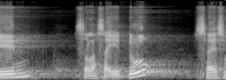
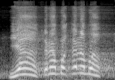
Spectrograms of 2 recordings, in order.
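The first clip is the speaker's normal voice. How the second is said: much higher, worried questioning; anxious reply; 12 semitones higher than usual. Retold or imitated. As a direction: ask anxiously, fearing the worst. He answers the alarming call.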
